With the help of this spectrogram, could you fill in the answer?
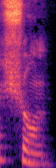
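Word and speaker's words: schon: meaning অন্যরকম হয়ে যাবে এটার উপর যদি উমলা উঠ না থাকতো তার মানে হলো অলরেডি আর এটার উপর যেমন উমলা উঠ থাকে সুন যদি আমি বলি সুন তাহলে হবে বিউটিফুল আমি যদি বলি শোন তাহলে হবে অলরেডি যেমন ইশাবেন ডয়েজ কেন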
